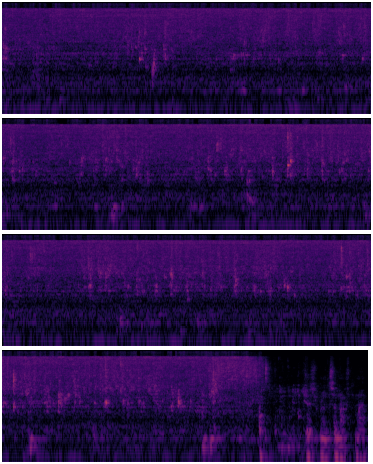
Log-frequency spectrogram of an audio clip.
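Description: Running tap water splashing steadily into a sink while a Fougère Gothique shaving soap puck is rinsed under it, close and continuous, with a brief clatter and a sharp change in the stream near the end.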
